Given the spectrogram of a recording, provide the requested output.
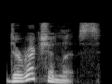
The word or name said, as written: directionless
